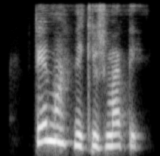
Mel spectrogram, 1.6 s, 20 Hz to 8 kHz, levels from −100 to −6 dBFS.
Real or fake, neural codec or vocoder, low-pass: fake; codec, 44.1 kHz, 2.6 kbps, DAC; 7.2 kHz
